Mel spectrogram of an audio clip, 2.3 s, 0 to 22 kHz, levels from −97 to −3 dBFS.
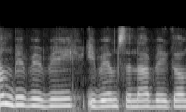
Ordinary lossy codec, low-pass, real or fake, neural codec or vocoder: none; none; fake; codec, 16 kHz, 4.8 kbps, FACodec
